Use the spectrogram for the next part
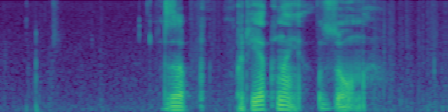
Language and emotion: Russian, neutral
